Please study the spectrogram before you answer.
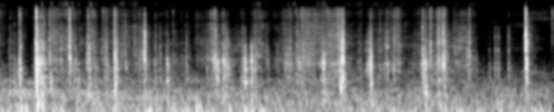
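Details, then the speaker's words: Country Way electric fence charger connected to pig paddock wire: sharp dry clicks roughly every second over a quiet room, normal energizer pulse showing it is on and working. "I can hear it clicking, so I know it's working."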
